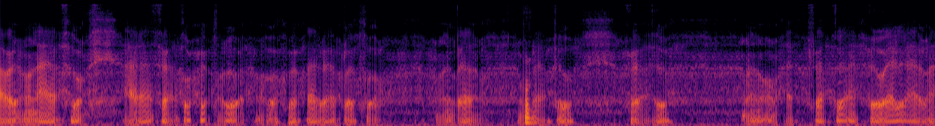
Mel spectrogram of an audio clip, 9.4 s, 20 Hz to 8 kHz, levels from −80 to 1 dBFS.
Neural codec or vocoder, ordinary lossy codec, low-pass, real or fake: autoencoder, 22.05 kHz, a latent of 192 numbers a frame, VITS, trained on many speakers; Opus, 64 kbps; 7.2 kHz; fake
